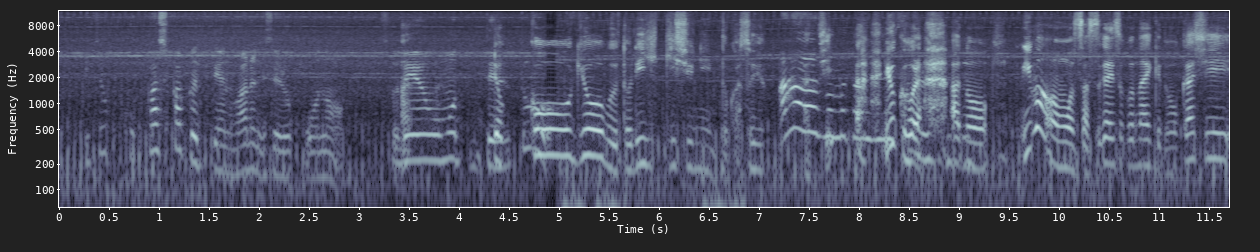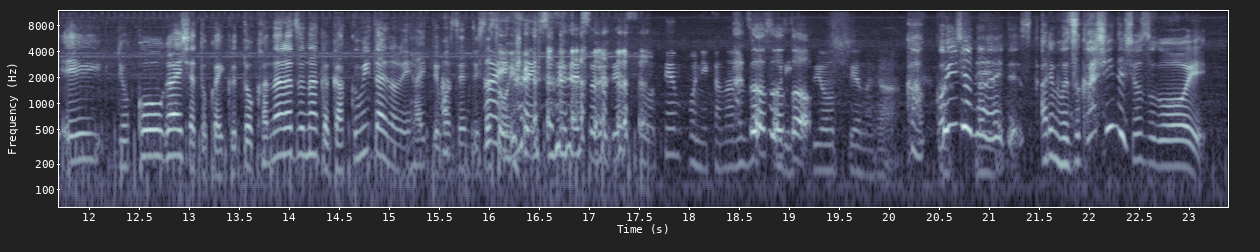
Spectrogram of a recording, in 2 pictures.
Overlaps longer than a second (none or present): present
